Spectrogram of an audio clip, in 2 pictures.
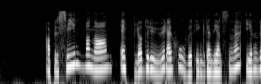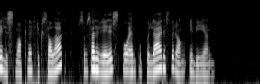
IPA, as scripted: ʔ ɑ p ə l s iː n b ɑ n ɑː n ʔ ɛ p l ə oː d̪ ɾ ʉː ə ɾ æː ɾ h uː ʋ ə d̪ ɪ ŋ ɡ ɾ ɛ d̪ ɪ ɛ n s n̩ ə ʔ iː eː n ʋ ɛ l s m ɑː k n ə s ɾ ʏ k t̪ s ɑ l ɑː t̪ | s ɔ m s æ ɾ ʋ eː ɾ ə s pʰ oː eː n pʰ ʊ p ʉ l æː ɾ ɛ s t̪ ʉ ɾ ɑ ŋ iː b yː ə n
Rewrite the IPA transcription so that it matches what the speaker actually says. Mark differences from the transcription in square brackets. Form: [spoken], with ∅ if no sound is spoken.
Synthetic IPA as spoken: ʔ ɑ p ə l s iː n b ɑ n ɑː n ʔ ɛ p l ə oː d̪ ɾ ʉː ə ɾ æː ɾ h uː ʋ ə d̪ ɪ ŋ ɡ ɾ ɛ d̪ ɪ ɛ n s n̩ ə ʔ iː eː n ʋ ɛ l s m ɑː k n ə [f] ɾ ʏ k t̪ s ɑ l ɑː t̪ | s ɔ m s æ ɾ ʋ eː ɾ ə s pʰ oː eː n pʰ ʊ p ʉ l æː ɾ ɛ s t̪ ʉ ɾ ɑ ŋ iː b yː ə n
